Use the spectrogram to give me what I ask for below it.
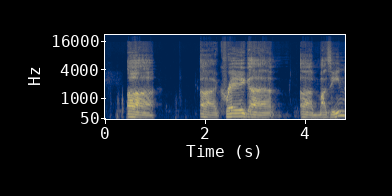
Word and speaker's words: Mazin: uh craig uh uh mazin is that how that's pronounced yeah uh yeah because amazing yeah i'm looking at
